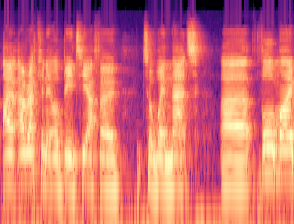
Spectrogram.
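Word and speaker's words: Tiafoe: Who? Tiafo. Alright. That's how you pronounce his name.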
